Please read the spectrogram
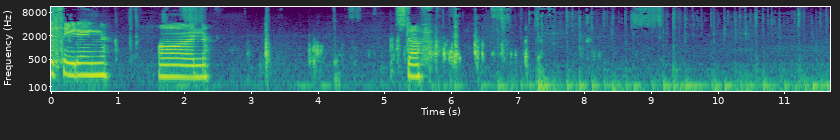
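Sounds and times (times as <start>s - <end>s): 
speech: 0.0s - 1.0s, 1.6s - 2.5s, 5.2s - 6.2s
typing on a computer keyboard: 5.1s - 11.6s.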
